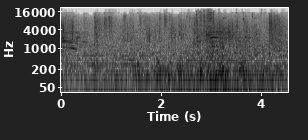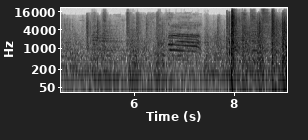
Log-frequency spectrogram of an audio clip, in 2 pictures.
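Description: Musket volleys and battlefield din from the video game Empire Total War, a continuous crackling roar of gunfire with scattered sharper reports and faint high whistling tones throughout.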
